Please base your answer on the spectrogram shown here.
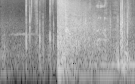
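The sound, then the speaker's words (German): A gunshot in a horror radio drama: a few faint ticks, then a sudden loud blast that spreads into a sustained, noisy roar lasting to the end. “Bleib, wo du bist. Oder ich werde schießen.”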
